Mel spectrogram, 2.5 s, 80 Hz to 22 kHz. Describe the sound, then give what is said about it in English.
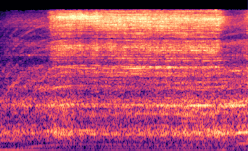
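A miter saw drawing around 1,500 watts, plugged into a Ford truck's battery pack, whines steadily, then bites into wood for about two seconds, its loud, bright, rasping cut filling the highs before easing back to the motor's hum. No one speaks. “This is a miter saw.”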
